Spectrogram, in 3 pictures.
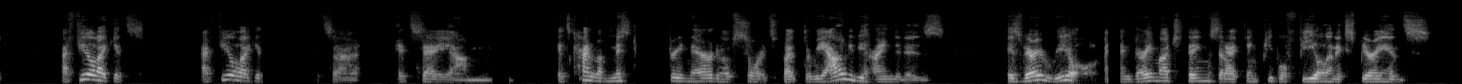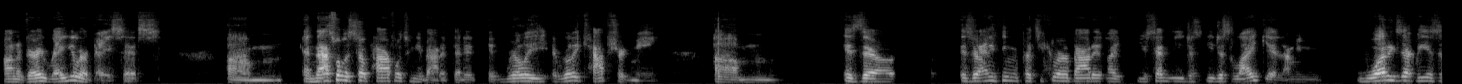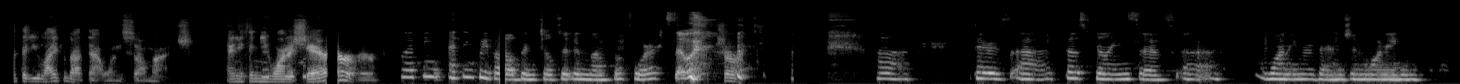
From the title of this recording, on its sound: Instagram Live Interview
